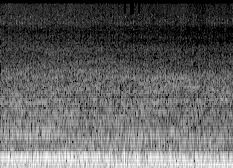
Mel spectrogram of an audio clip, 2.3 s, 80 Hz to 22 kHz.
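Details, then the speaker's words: Ford Capri with swapped Mercedes M113 5.0 V8: steady, even idle with deep regular pulse, no top-end ticking after the loud noise lasting about 5 minutes at first start quieted; owner suspects hydraulic lifters; runs very smooth. "so maybe hydraulic lifters, all looking good. Running smooth, very smooth."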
